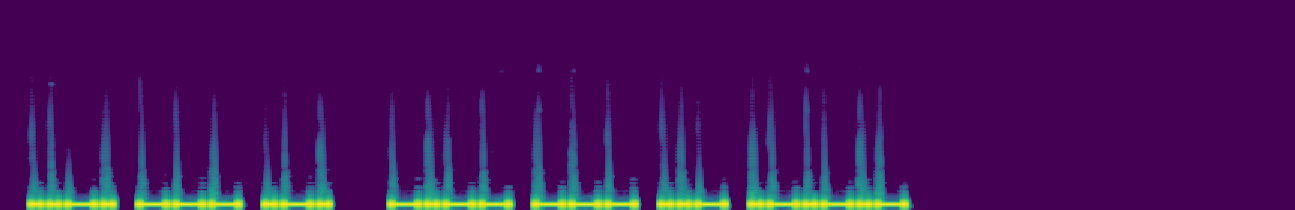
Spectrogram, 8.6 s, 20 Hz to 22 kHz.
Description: Morse code, heard as a keyed tone, about 20 wpm, 700 Hz. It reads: FOR YOU.
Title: Sentences with 7-Word Phrases - 20wpm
